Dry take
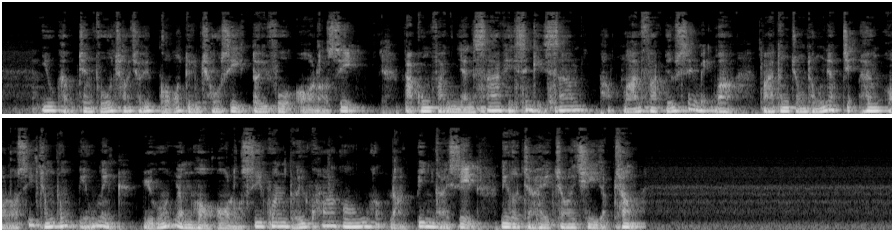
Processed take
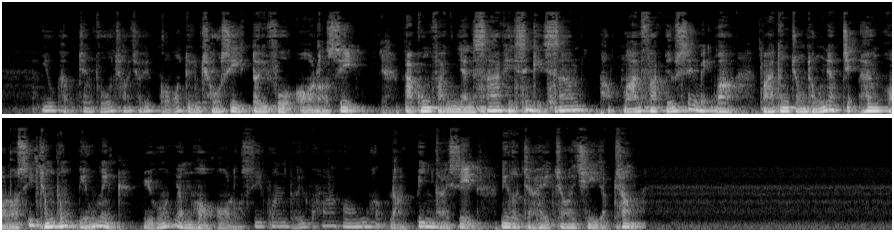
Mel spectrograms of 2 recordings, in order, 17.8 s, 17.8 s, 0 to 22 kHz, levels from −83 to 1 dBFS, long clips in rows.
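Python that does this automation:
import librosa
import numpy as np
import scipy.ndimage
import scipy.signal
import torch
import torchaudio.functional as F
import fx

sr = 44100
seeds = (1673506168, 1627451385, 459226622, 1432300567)

y = fx.gain(x, sr, db=fx.line((1.6, -10.0), (2.1, -2.0), (9.65, -2.0), (10.38, -8.0), (10.92, -8.0), (11.54, -16.5), (12.18, -16.5), (12.85, -7.0)))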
